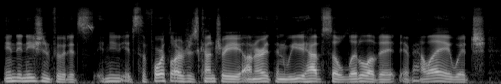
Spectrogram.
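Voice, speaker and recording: A man in his thirties hosting a podcast, telling stories in a lively way with frequent laughs. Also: medium pitch, no echo. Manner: animated storyteller, laughs often, drawn-out words. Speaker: podcast host. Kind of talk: casual chat.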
